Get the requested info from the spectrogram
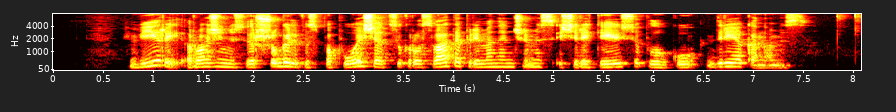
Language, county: Lithuanian, Vilnius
